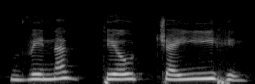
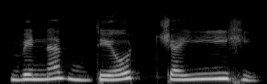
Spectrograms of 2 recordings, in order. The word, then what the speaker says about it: विनद्योच्चैः: विनद्योच्चैः, विनद्योच्चैः। ये द्य है, द्य और आधा चा है और चा पे आई की मात्रा है प्लस विसर्ग है, इसलिए विनद्योच्चैः, विनद्योच्चैः।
